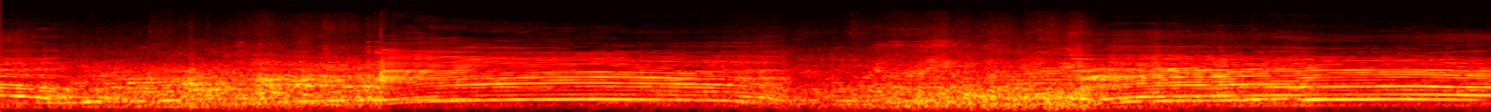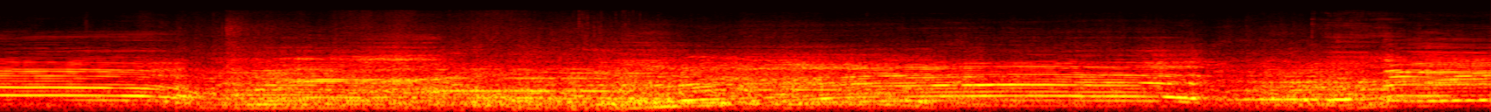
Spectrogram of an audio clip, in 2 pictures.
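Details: Young calf calling again and again, four or five long harmonic moos that arch upward and sink, each around two seconds, with faint background murmur between calls.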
